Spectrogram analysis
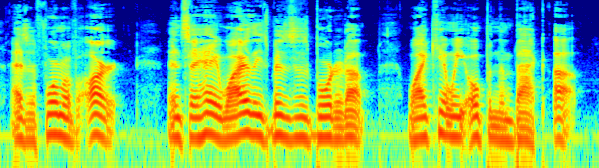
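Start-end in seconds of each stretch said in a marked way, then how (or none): none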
